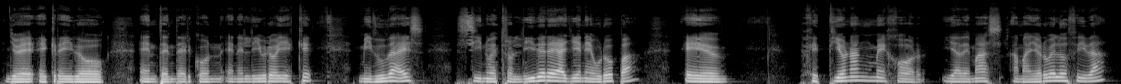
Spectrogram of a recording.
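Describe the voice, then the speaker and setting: Male interviewer, smooth voice. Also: medium pitch, fairly even intonation, darkish tone, no room sound, studio quality. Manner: frequent short backchannels, halting long questions. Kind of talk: conversational interview.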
